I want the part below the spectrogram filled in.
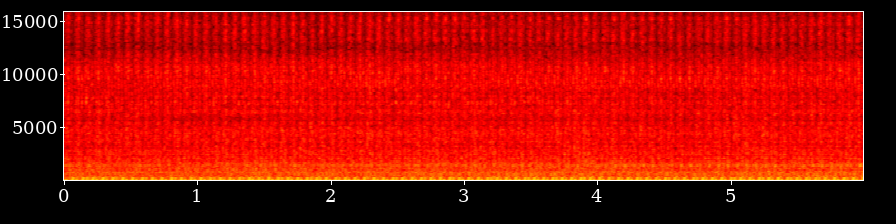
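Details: Junkyard Briggs & Stratton Intek twin-cylinder 20-25 hp riding mower engine, long sat outdoors, just revived: even steady putter at idle, no misses, knocks or hunting, little smoky after not running a while; normal idle.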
